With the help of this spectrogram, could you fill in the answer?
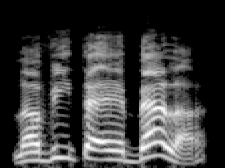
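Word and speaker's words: La vita è bella: Italian things is the movie Life is Beautiful Lavita Abella as it's pronounced or said in Italian mam Mia stamping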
